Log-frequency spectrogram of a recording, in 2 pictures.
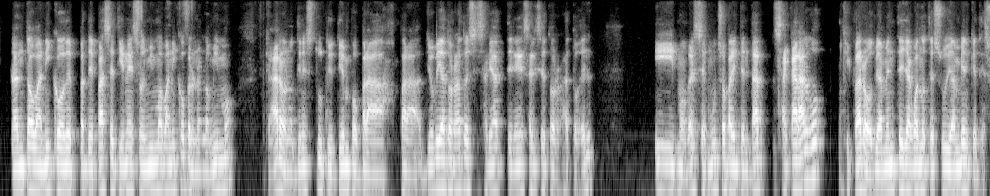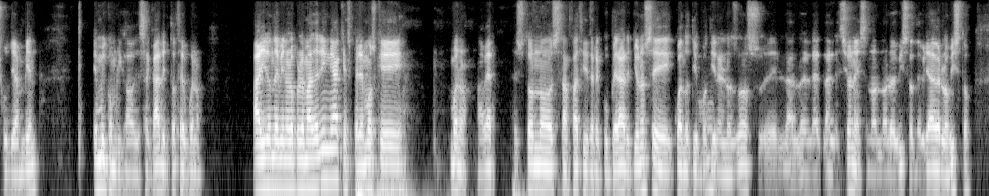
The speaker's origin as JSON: {"language": "Spanish", "town": "Madrid", "region": "Community of Madrid", "country": "Spain", "said": "como madrileño que soy, creo que soy el único madrileño"}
